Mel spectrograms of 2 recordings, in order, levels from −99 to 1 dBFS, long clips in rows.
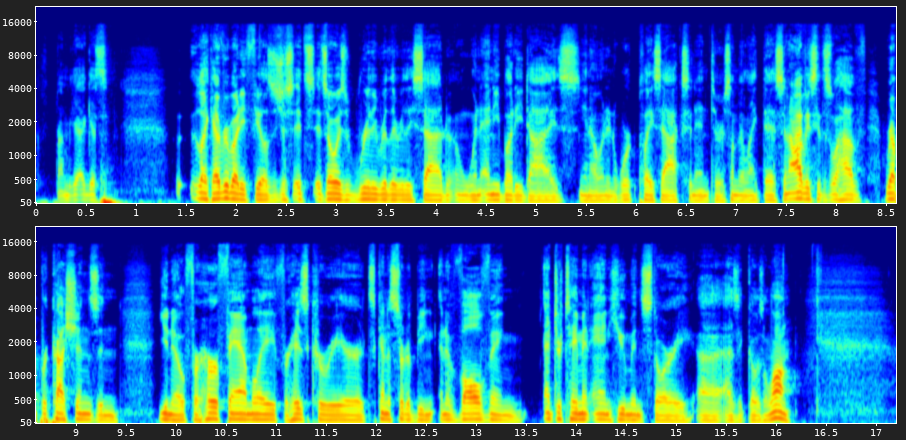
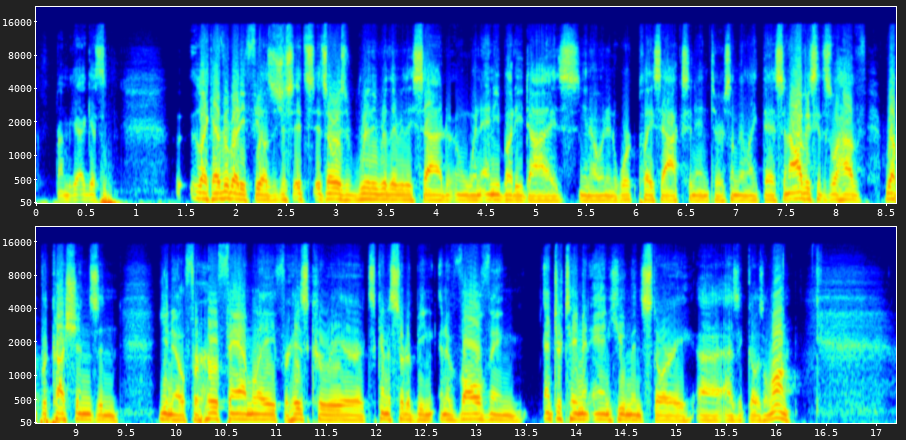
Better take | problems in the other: first | distortion; heavy; 14% of the sound clipped

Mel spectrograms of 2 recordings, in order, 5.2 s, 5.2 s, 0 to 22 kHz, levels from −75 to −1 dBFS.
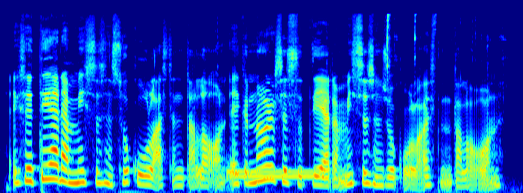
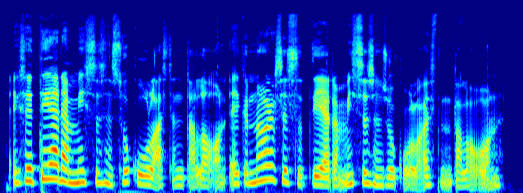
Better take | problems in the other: second | phone ringing; noticeable; at 2.5 s; peak 7 dB below the speech // jangling keys; faint; at 4 s; peak 10 dB below the speech

